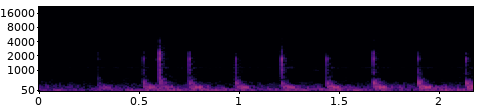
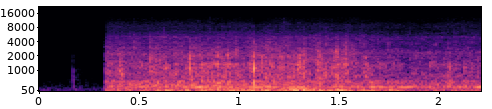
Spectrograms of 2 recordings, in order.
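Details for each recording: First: Mountain bike chain hitting a hard plastic chainstay protector fitted with foam pads: soft, dull taps about every quarter second with no sharp metallic clack; the foam damps the chain slap. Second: Mountain bike riding down a rough trail gives irregular sharp metallic slaps and clatter that bunch up on bumps. It is chain slap against a hard plastic chainstay protector with no foam pads.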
